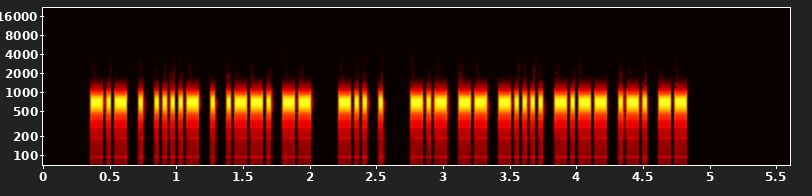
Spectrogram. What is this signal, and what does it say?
Morse code, heard as a keyed tone, about 40 wpm, 700 Hz. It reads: KE4EPM DE KM6YRM
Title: USA Callsign DE Callsign - 6 Characters - 40wpm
